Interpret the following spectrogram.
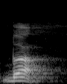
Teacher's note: तो दोनों ओष्ठ मिल जाएंगे, फिर स्पर्श होंगे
